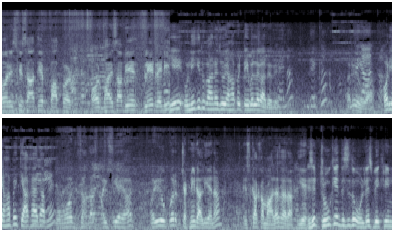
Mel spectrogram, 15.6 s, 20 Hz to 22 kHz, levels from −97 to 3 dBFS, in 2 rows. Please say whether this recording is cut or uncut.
cut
